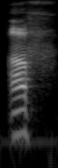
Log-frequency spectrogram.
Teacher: on the fa again we make hams quality. Af, like the continuation of our breath.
